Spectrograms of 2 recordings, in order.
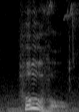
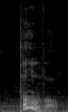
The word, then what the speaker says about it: Poolville: Because we have a place out here called Poovel. But it is spelt pool, like in swimming pool. But of course the way it's pronounced is Poovel. And it's Poolville when you spell it. But for some reason people have this way of just kind of cramming it all together.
